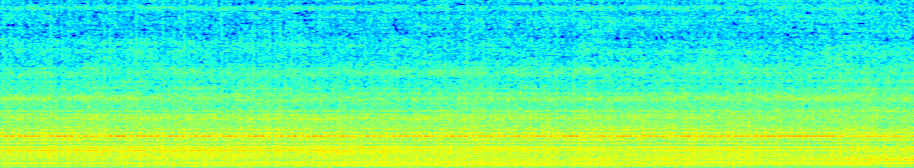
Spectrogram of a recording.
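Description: CNC wood lathe spinning a wooden baseball bat blank as it is turned: a steady machine whine over an even hiss.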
